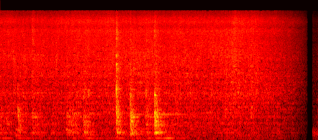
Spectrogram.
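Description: Ginger paste and tomato pieces sizzling in hot oil in a stainless steel pan, being fried to cook off the paste's raw smell, while a metal slotted spatula stirs and scrapes, striking the pan sharply a few times in the middle. The sizzle fades away near the end.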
